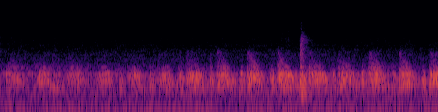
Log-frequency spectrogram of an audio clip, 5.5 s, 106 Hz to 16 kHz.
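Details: An at-home fetal Doppler picks up rapid, regular whooshing pulses of the fetal heartbeat, roughly 145 to 150 beats a minute.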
